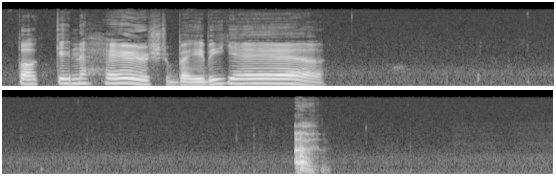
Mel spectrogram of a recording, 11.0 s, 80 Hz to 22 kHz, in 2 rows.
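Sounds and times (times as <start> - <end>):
man burping: 8.4 - 8.8.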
